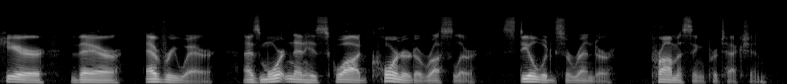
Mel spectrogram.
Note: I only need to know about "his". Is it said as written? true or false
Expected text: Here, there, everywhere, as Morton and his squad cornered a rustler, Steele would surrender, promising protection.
true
